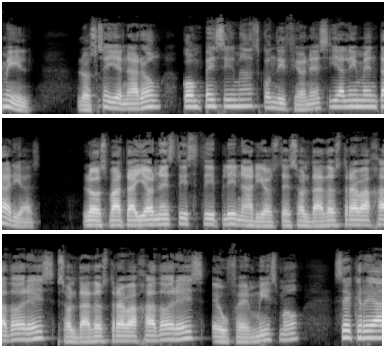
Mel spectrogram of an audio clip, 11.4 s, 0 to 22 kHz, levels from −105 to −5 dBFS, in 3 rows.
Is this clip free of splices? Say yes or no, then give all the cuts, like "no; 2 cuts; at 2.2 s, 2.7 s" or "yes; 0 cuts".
no; 3 cuts; at 1.0 s, 3.3 s, 8.2 s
